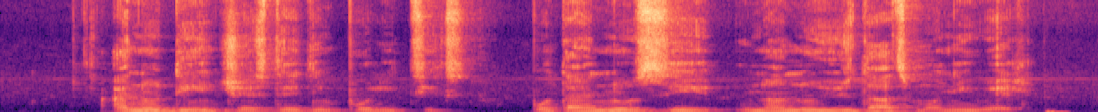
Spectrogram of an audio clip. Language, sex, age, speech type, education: Nigerian Pidgin, male, 15-29, spontaneous, tertiary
